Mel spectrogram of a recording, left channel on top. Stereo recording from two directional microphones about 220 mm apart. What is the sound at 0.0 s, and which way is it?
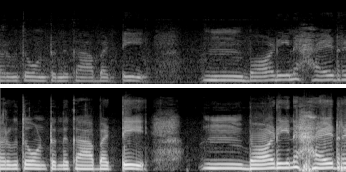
Speech, 45° right (ahead or behind).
